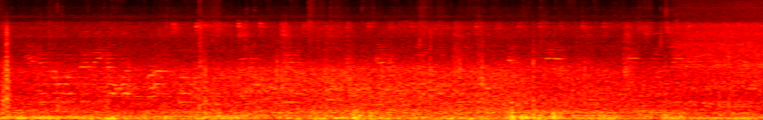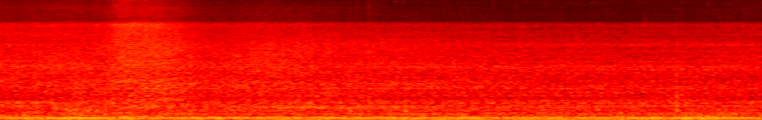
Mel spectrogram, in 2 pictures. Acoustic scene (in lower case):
street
